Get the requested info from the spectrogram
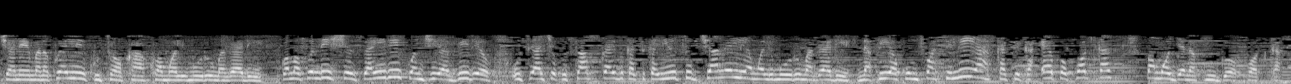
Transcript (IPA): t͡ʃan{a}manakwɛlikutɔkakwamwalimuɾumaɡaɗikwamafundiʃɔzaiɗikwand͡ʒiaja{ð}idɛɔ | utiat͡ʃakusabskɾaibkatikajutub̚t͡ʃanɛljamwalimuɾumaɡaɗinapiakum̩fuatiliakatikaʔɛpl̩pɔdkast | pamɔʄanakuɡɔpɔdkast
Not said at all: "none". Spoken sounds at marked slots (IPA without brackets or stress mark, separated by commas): ɛ, v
